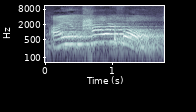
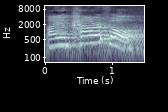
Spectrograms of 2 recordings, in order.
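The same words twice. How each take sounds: First: It is shouted very loudly. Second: It is said a little louder.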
